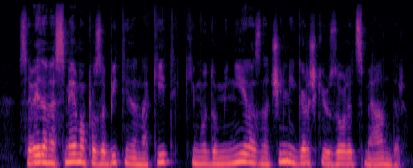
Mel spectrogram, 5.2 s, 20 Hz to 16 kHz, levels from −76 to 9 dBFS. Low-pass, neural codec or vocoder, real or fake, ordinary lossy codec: 14.4 kHz; vocoder, 44.1 kHz, 128 mel bands every 256 samples, BigVGAN v2; fake; none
